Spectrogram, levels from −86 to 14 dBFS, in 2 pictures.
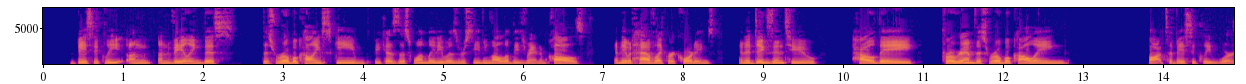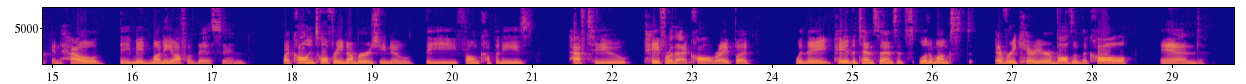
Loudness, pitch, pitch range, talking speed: -16 LUFS, 125 Hz, 115-135 Hz, 160 wpm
